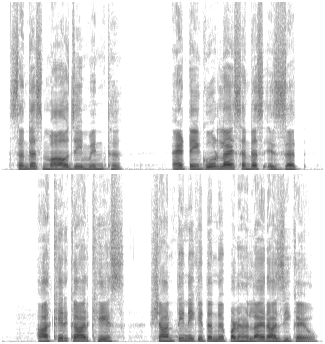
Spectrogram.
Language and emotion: Sindhi, neutral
